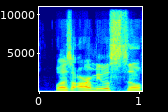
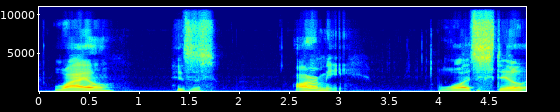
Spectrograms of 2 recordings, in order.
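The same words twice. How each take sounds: First: It is read at a normal speed. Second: It is read at a slow speed. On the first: "Normal pace"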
